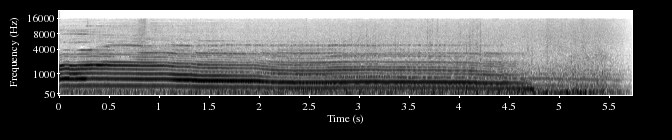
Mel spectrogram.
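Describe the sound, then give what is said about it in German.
A cat lets out one long, drawn-out yowl with low, slowly falling tones, loud, fading out at the end with no voices present. “Und die tiefen, fallenden Töne bedeuten, dass die Katze groß und aggressiv wirken will.”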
